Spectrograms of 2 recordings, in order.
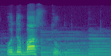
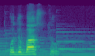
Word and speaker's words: উদ্বাস্তু: উচ্চারণ অবিকৃত থাকে, অর্থাৎ ওই বর্ণটির দ্বিত্ব হবে না, দুবার বলবো না আমরা। যেমন উদ্বেগ, উদ্বেগনা, এটা হবে উদ্বেগ। উদ্বাহু, উদ্বাহু। উদ্বৃত্ত, উদ্বৃত্ত। উদ্বাস্তু, উদ্বাস্তু। আবার বলছি উদ্বাস্তু।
